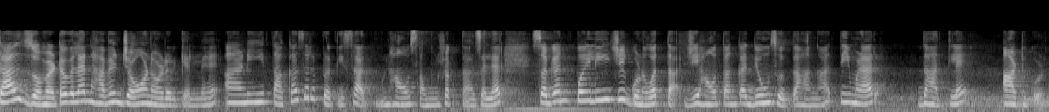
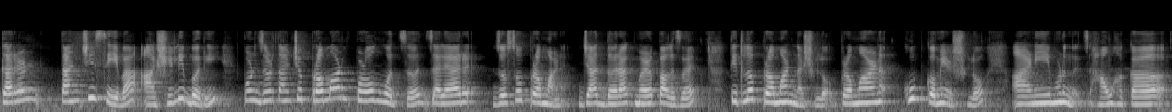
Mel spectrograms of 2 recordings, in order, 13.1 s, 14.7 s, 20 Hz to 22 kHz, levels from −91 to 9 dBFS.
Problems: background sounds at intervals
